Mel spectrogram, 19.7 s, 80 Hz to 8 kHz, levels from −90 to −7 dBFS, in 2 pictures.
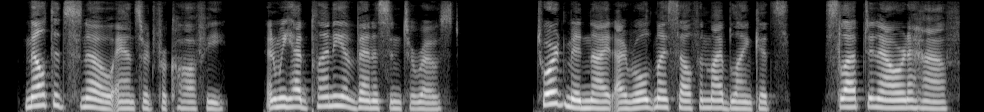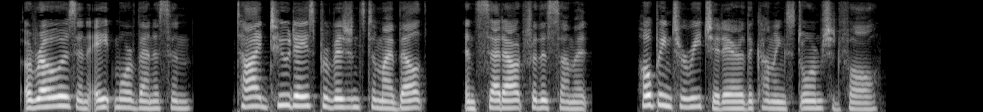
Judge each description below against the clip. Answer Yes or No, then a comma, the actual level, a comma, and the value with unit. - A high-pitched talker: Yes, high, 195 Hz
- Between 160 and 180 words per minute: Yes, average, 170 wpm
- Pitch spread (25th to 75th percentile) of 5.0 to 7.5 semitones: No, average, 3.3 semitones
